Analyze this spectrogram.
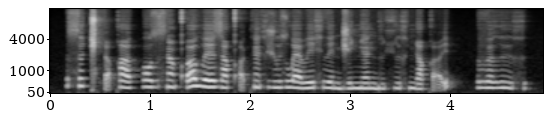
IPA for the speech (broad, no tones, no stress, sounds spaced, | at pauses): s ə ǁʰ ḛ q ə | ɔ z s ɛ̃ qʼ u β ɛ z æ qʼ ə̰ k ɛ̃ x ʒ ʉ z w æ β e x ð e n d͡ʒ e ɲ ɛ̃ ŋ ɡ ʉ ç ʉ x ɲ æ q ḛ | v œ ɣ ʉ x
